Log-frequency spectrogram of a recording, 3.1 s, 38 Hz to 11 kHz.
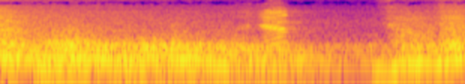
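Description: A 2005 Chevy Silverado with a 5.3L V8 and straight-pipe exhaust rumbles loudly up close, its deep burbling idle dipping briefly and then rising again as a voice speaks over it.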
